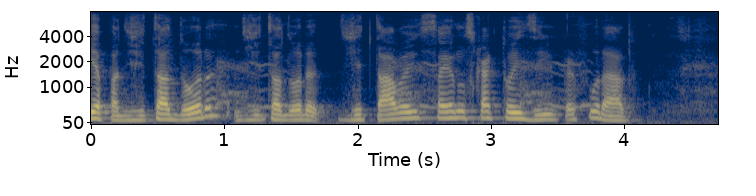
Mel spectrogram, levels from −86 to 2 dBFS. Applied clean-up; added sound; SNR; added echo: none; Dog; 20 dB; none.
